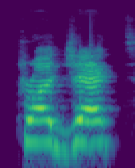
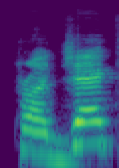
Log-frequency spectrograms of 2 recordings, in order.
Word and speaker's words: project: rules rule number one if a two word is used as a noun and also as a verb stress the first syllable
